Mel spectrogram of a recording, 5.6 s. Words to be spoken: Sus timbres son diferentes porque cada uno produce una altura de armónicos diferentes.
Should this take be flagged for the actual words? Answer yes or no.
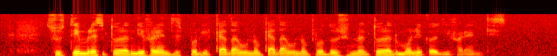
yes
